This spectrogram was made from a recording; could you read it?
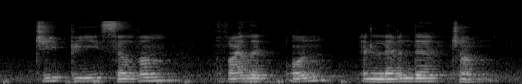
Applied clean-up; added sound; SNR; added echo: none; Bass guitar; 19 dB; none.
